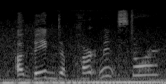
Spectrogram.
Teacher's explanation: raising her voice at the end of a sentence to make sure she understood about the department store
